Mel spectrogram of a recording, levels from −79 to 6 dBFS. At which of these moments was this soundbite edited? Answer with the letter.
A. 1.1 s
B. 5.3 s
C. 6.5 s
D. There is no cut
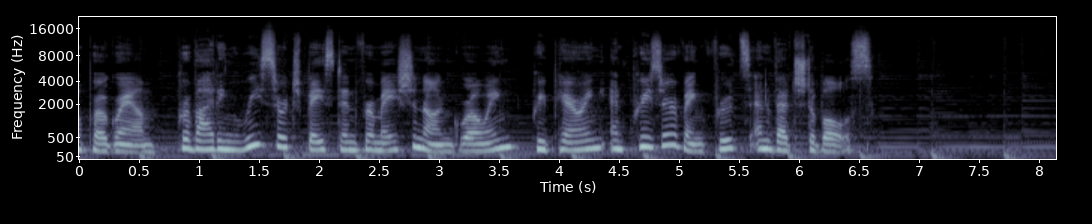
C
